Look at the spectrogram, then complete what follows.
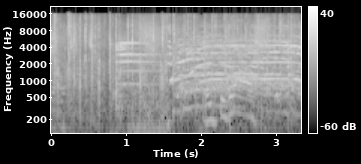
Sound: cheering and applause

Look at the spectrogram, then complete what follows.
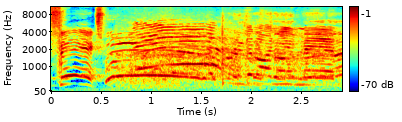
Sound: cheering

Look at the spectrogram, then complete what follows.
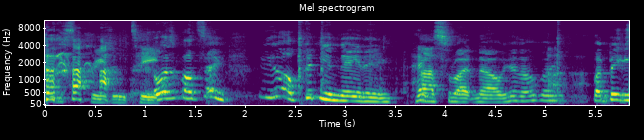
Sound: laughter

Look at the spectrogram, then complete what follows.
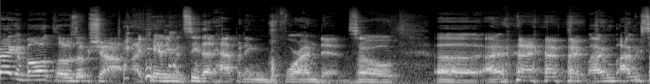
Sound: laughs

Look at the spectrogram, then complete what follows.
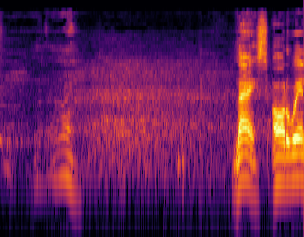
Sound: laughter

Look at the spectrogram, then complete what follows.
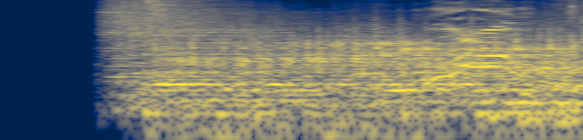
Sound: creaking

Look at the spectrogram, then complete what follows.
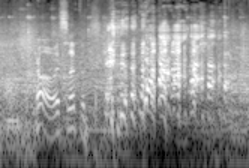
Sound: both laughing

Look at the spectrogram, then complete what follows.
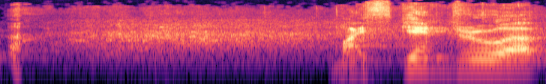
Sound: audience laughter

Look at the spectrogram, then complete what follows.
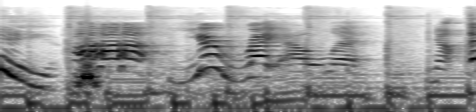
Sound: laughs

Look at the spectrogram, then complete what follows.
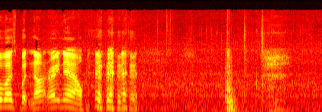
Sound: laughs

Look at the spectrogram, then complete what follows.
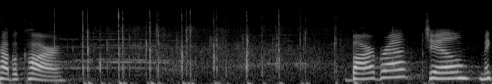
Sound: audience applauding

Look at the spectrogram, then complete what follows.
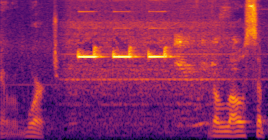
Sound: machine beeping

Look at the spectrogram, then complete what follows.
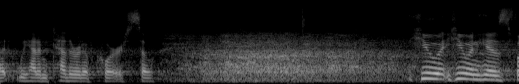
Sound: laughter

